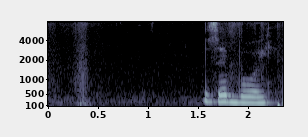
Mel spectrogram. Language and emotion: Russian, neutral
